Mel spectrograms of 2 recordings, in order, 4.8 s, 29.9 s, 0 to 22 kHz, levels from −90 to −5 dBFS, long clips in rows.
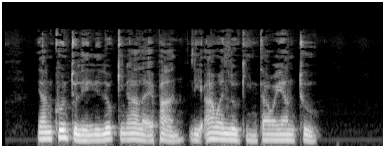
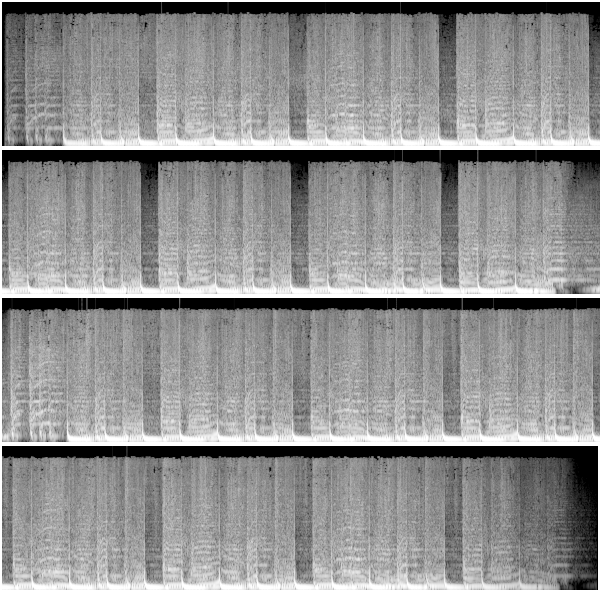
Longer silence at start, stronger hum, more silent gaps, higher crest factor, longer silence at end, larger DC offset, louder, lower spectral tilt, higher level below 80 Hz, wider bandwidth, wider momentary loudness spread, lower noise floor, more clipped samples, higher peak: first, 0.45 s vs 0.05 s; neither; neither; first, 16 dB vs 8 dB; first, 0.85 s vs 0.5 s; neither; second, -19 LUFS vs -11 LUFS; first, -7 dB/octave vs -4.5 dB/octave; second, -52 dBFS vs -10 dBFS; second, 11 kHz vs 17 kHz; first, 7 LU vs 4 LU; first, -66 dBFS vs -42 dBFS; neither; second, -4 dBFS vs 0 dBFS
